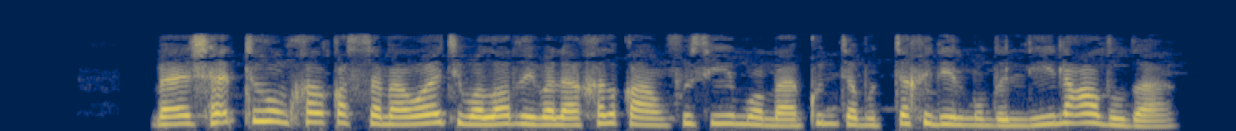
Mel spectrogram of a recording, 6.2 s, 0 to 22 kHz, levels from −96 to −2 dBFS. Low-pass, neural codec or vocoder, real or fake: 7.2 kHz; none; real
